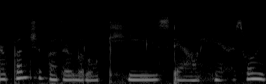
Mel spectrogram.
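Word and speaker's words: cay: In the Bahamas, it's spelled C-A-Y. So it is pronounced Key.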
